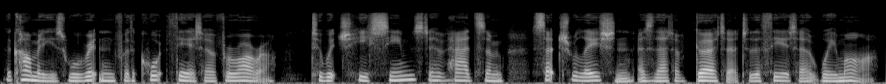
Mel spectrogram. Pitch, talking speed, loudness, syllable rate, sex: 170 Hz, 195 wpm, -19 LUFS, 5.1 syllables/s, female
